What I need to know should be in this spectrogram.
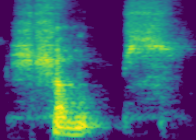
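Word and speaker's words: شمس: The word for sun in Arabic is shams.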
